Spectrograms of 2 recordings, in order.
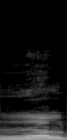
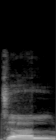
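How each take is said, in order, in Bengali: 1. প্রথম ব্যঞ্জনটি একটি নরম th ধ্বনি। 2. প্রথম ব্যঞ্জনটি একটি গুঞ্জনধর্মী z ধ্বনি। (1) "জিব্বার আগাটি নিয়ে সামনে দুইটি দাঁতের আগাতে লাগাবেন" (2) "জাল বলা যাবে না"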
